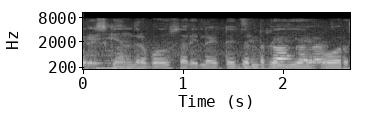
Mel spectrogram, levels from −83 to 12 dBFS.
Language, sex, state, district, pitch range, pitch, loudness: Hindi, male, Rajasthan, Bikaner, 115-120 Hz, 120 Hz, -17 LUFS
